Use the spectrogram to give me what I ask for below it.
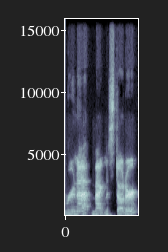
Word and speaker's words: Rúna Magnúsdóttir: So I'm Shannon and Amir, and we're here with Nicholas Haines and Rúna Magnúsdóttir. Did I pronounce it correctly?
